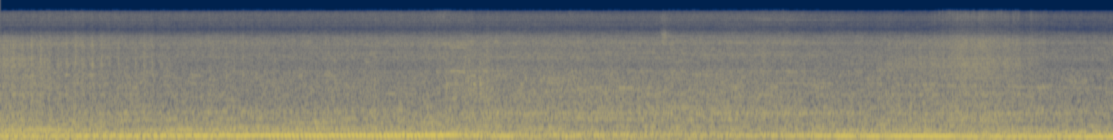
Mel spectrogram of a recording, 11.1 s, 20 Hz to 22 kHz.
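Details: 2010 MAN Lion's Classic CNG city bus, 12 m, MAN D2876 LUH02 EEV engine, 290 hp, ZF Ecomat 6HP504C automatic, under way: steady low differential whine under the rumble, pitch drifting with road speed.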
